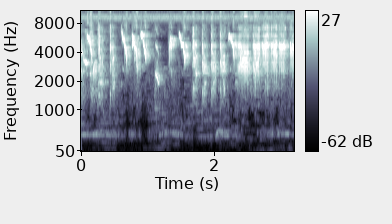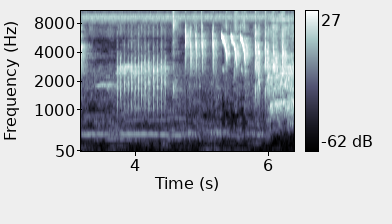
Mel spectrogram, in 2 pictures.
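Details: Reed warbler singing lively, with a good melodic style: rapid harsh chattering phrases and buzzy trills, repeated with hardly a pause, broken by a brief even rattle near the middle. A low steady hum runs underneath.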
